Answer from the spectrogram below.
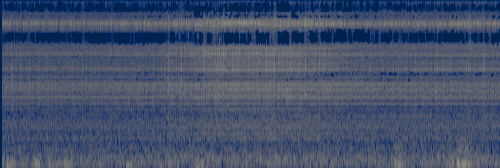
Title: Heat sink making loud noise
